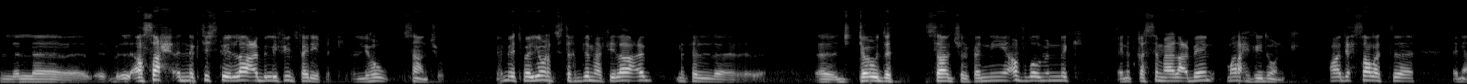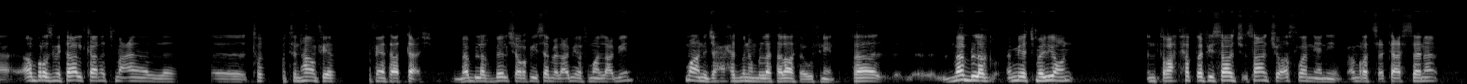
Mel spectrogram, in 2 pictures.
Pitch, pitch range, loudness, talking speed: 170 Hz, 150-190 Hz, -23 LUFS, 135 wpm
